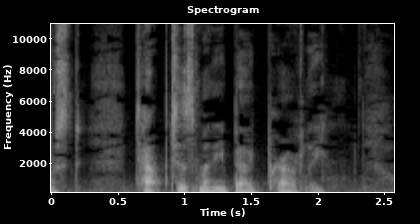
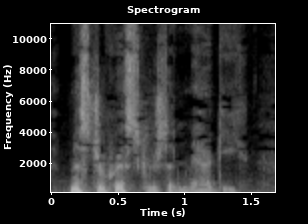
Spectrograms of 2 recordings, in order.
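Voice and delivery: plain reading voice

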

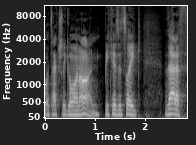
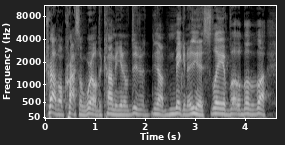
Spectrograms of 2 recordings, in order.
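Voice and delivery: mock grumbling, griping tone. Retelling a son complaining while taking out the trash: imitating someone griping. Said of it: "as he's griping about this".

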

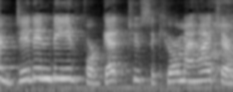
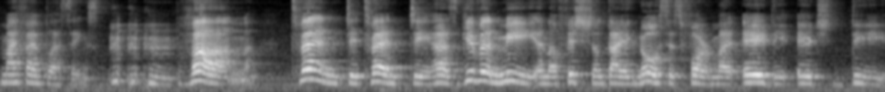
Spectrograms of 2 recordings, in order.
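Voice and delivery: put-on vampire count voice; 4 semitones lower, 4 dB louder than usual. Speaker counts off five blessings in a Count Dracula voice. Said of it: "counting five of our blessings as either Count Dracula".

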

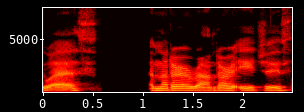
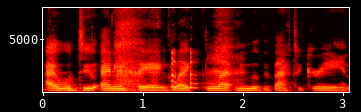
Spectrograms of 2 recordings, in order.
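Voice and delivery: ordinary talk

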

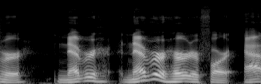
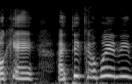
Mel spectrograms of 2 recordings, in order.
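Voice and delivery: put-on very high, little baby-like kid voice. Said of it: "his little baby voice".

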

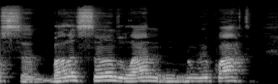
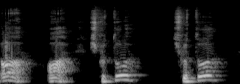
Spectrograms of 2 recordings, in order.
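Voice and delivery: slow, drawn-out, playful needling tone. Retelling how the father teased about a ghost: imitating father teasing. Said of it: "ainda zoando".

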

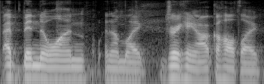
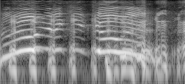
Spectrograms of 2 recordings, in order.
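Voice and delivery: very high, drawn-out screaming; 12 dB louder than usual. Retelling a dad at a dune buggy track yelling at his kid: imitating a screaming dad. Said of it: "screaming at him".

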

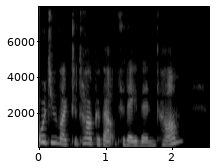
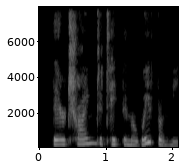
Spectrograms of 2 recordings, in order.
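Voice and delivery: harsh, hissed whisper. Reading a story aloud, voicing a patient's line: harsh whisper. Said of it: "he whispers harshly".

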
